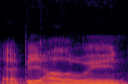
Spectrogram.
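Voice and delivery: deep butler monster voice. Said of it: "Lurch-sounding weirdo".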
